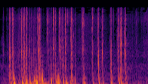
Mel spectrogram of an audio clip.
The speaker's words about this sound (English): Try not to shuffle these cards in y'all ear like that. I'm sorry.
